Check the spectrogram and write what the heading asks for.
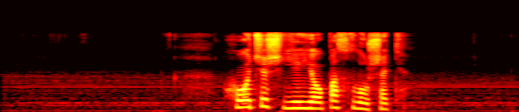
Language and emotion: Russian, angry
